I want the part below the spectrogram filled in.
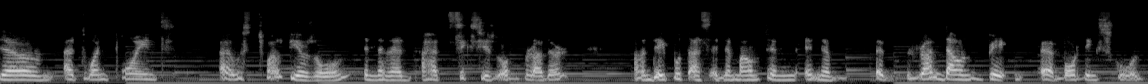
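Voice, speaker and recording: A middle-aged woman with a Lebanese accent, telling her personal story as an interview guest, halting as she searches for words. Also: on the high side, gravelly, dark tone, low-quality recording.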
